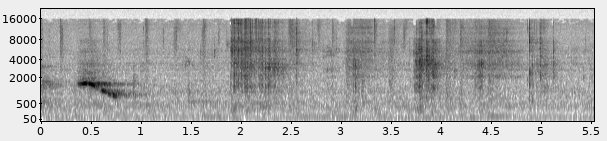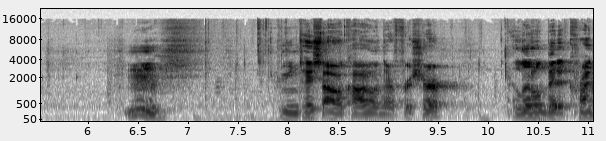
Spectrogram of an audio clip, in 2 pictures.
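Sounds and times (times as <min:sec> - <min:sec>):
person chewing bread: 0:01.5 - 0:08.0.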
